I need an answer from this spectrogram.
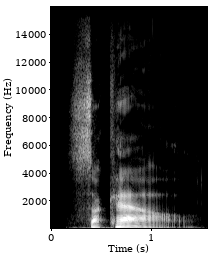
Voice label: "sakal", Hebrew

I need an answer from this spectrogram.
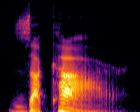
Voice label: "zakar", Hebrew

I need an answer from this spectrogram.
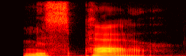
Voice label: "mispar", Hebrew

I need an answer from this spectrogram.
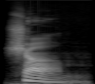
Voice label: "sham", Hebrew

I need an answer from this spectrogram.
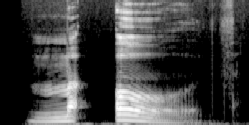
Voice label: meod, hebrew

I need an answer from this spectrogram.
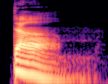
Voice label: "dam", Hebrew

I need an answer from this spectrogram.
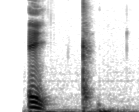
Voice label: "eyk", Hebrew

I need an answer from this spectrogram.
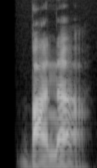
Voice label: "banah", Hebrew

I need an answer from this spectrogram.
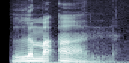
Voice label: "lemaan", Hebrew

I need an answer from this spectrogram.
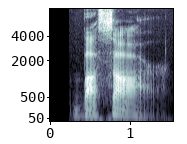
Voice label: "basar", Hebrew

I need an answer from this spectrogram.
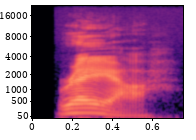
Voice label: "rea", Hebrew

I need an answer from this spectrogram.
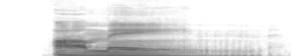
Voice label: amen, hebrew

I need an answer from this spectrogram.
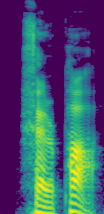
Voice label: "herpeh", Hebrew

